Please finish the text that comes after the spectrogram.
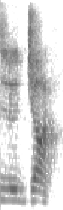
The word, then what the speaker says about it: Legendre: Written as Legendre, but pronounced as Lujon.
